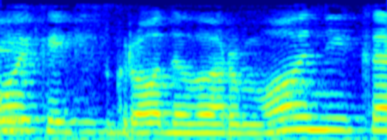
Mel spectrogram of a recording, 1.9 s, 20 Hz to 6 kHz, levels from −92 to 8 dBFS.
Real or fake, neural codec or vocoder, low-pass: real; none; 5.4 kHz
